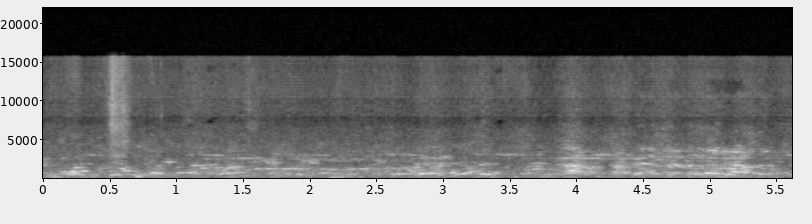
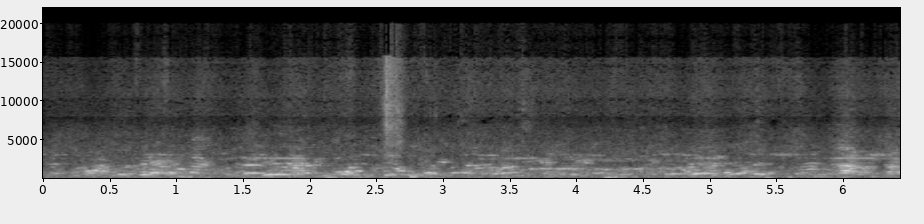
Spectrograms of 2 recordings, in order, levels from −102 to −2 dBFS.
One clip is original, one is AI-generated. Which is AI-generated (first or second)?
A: first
